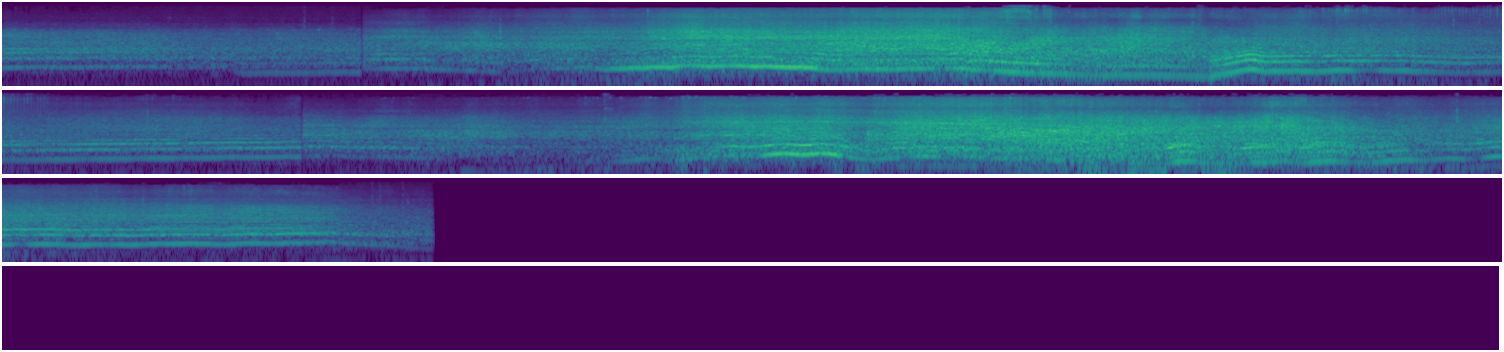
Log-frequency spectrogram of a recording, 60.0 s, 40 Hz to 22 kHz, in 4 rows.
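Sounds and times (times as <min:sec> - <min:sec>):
rally car engines revving: 0:00.0 - 0:34.3.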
